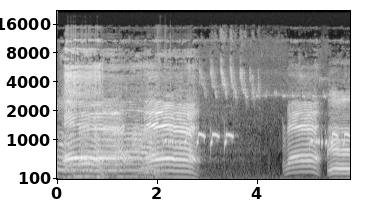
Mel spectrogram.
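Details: Tame cattle grazing under herding in a broad oil palm plantation. Two long, loud moos come first. A quieter gap holds brief high chirping notes, then two shorter, lower moos follow.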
